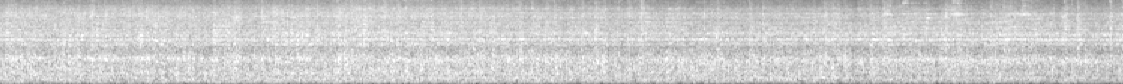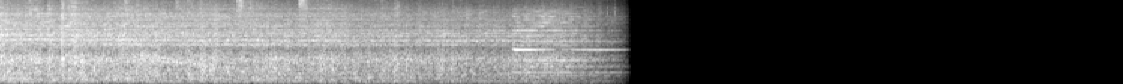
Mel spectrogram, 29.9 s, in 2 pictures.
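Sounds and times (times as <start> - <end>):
train coaches rumbling past: 0.0 - 23.4.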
